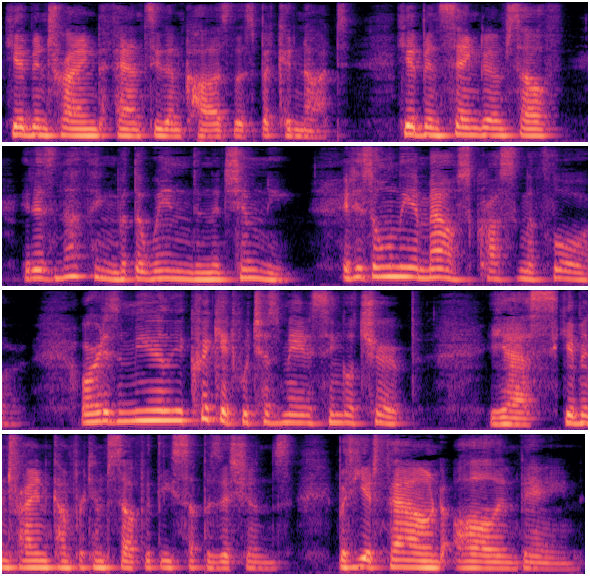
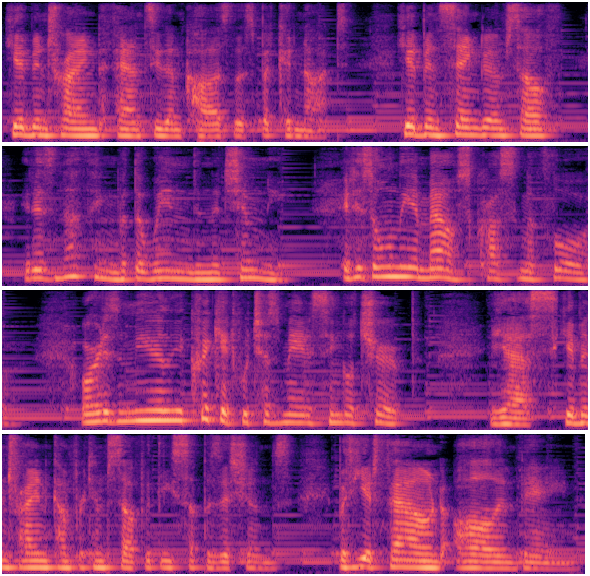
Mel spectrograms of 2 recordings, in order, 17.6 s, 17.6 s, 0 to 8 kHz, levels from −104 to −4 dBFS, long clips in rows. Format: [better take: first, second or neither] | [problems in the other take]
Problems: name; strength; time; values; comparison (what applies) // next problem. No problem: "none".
first | background sound (Plucked string instrument); 18 dB below the speech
